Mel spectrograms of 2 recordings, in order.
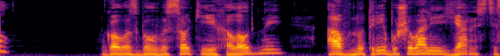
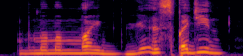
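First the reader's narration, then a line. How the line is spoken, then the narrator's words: Terrified stammering babble. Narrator (Russian): залепетал гоблин, запинаясь и тараща черные глаза, полные ужаса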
